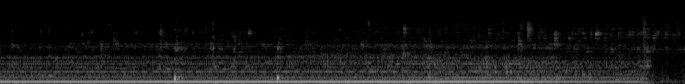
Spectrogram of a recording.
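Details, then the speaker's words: Newly installed submersible effluent pump replacing a 25-year-old one that hummed without pumping and thermally shut off: steady low motor hum runs smoothly about six seconds, then winds down and stops; pump operational and cycling normally, no leaks. "so there you have it the pump is operational it doesn't look like I have any leaks here"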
